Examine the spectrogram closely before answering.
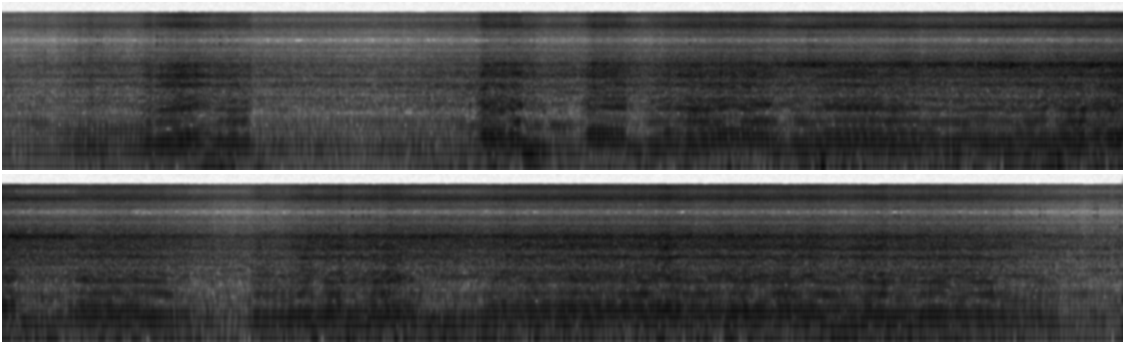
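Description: Dirt bike engine heard from on the bike, revving up and dropping off again and again as the throttle is opened and rolled off along a trail.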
